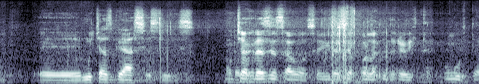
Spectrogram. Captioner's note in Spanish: Español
